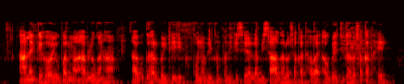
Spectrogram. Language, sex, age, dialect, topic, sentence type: Chhattisgarhi, male, 18-24, Western/Budati/Khatahi, banking, statement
